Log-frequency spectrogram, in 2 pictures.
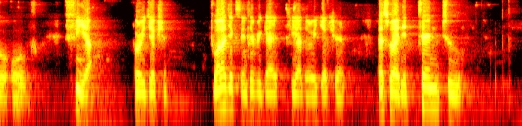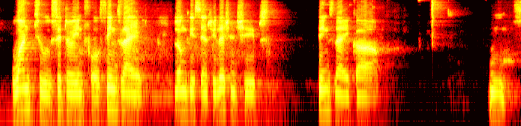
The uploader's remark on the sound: We hosted this episode via zoom.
